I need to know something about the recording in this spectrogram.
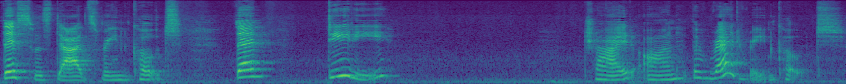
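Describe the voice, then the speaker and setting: A woman's voice: on the high side, drawn-out words, pauses often. Sing-song woman telling a children's story. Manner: sing-song, expressive, gasps and whispers for effect. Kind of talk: felt board story reading. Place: home living room, indoors. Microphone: phone camera held over the felt board.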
